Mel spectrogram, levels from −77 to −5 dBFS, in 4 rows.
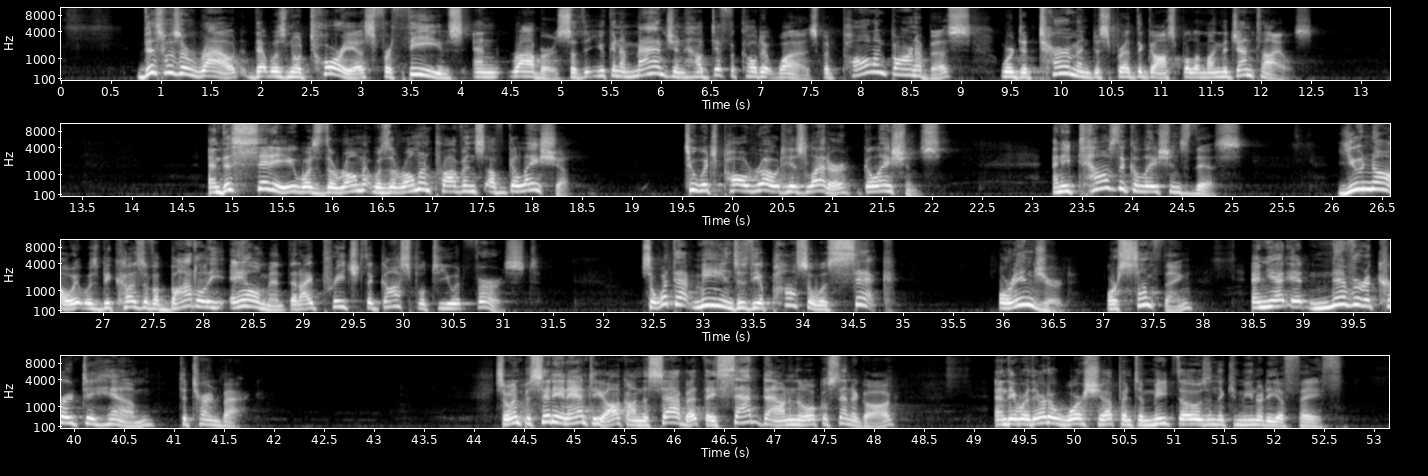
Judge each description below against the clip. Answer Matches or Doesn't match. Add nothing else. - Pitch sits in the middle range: Matches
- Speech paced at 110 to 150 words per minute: Matches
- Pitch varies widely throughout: Matches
